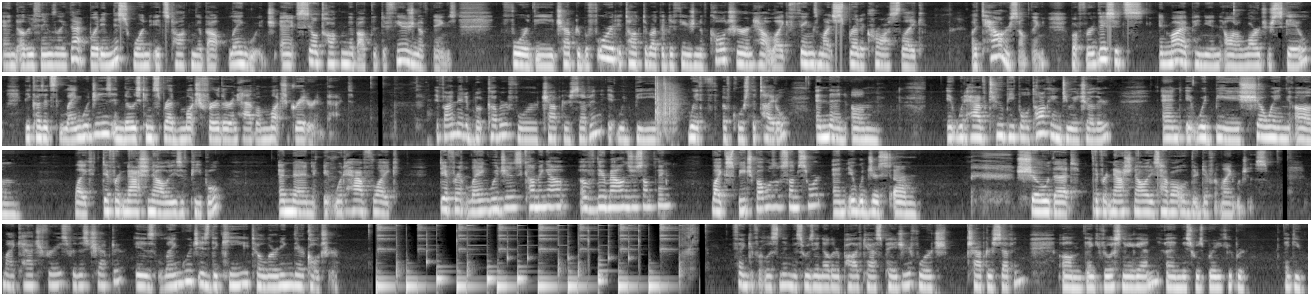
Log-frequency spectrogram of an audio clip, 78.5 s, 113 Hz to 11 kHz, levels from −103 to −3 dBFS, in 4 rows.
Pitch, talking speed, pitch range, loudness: 195 Hz, 145 wpm, 180-210 Hz, -18 LUFS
